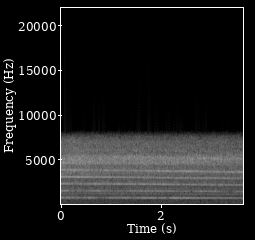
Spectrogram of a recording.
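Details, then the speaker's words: CNC machine cooling fan under an autonomous temperature-based fan controller, thermocouple placed in front of the fan; the temperature threshold is crossed and the fan runs at high RPM, giving an even, steady whir with a constant hum and no wobble or rattle, running normally. "there goes we broke the threshold now you hear the fan as she continues to crew"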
